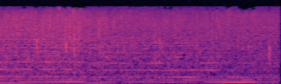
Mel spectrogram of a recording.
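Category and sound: nature, rain falling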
